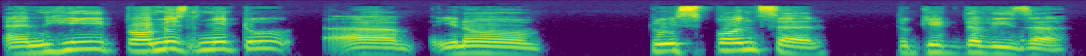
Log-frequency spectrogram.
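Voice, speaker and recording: Relaxed man with a mellow voice. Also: a little high, unhurried, no room sound, low-quality recording. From India. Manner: relaxed, hesitant, frequent "you know" fillers. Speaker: English conversation partner. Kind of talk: casual conversation practice.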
